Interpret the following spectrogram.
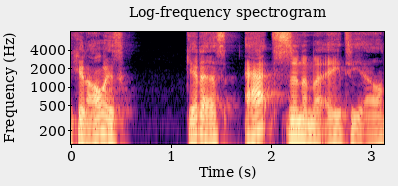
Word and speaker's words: CinemATL: on what's going on i know it's spelled cinemato but it's cinema atl but anyway if you want to tweet us you can always get us at cinema atl not cinemato but if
